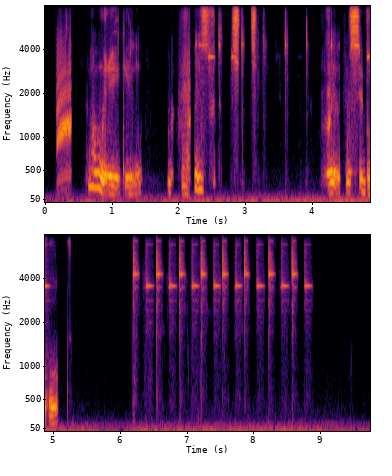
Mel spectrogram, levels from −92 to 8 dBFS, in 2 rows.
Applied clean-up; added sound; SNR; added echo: neural diffusion model UNIVERSE++.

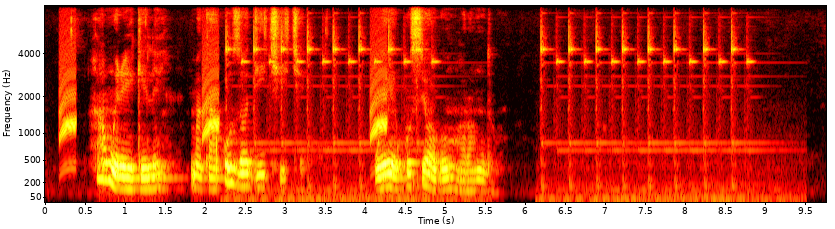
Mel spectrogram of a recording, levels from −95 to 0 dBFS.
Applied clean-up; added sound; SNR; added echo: none; Doorbell + Alarm; 7 dB; none.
